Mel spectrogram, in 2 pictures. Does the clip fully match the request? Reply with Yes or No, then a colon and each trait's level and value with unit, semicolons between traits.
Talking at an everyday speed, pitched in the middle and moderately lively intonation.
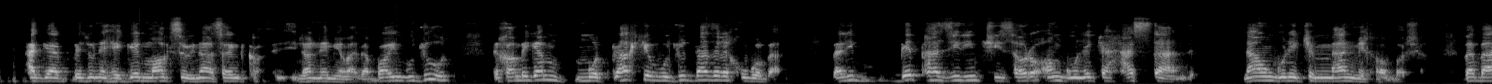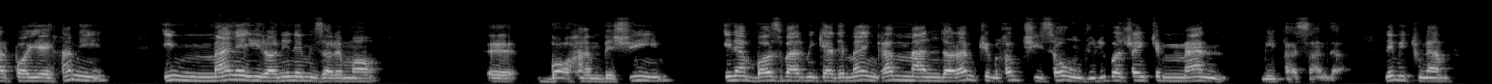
Yes: average, 130 wpm; medium, 180 Hz; average, 3.5 semitones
